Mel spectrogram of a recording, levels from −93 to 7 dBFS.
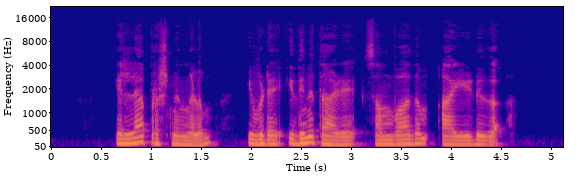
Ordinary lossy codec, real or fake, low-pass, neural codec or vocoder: MP3, 64 kbps; real; 19.8 kHz; none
